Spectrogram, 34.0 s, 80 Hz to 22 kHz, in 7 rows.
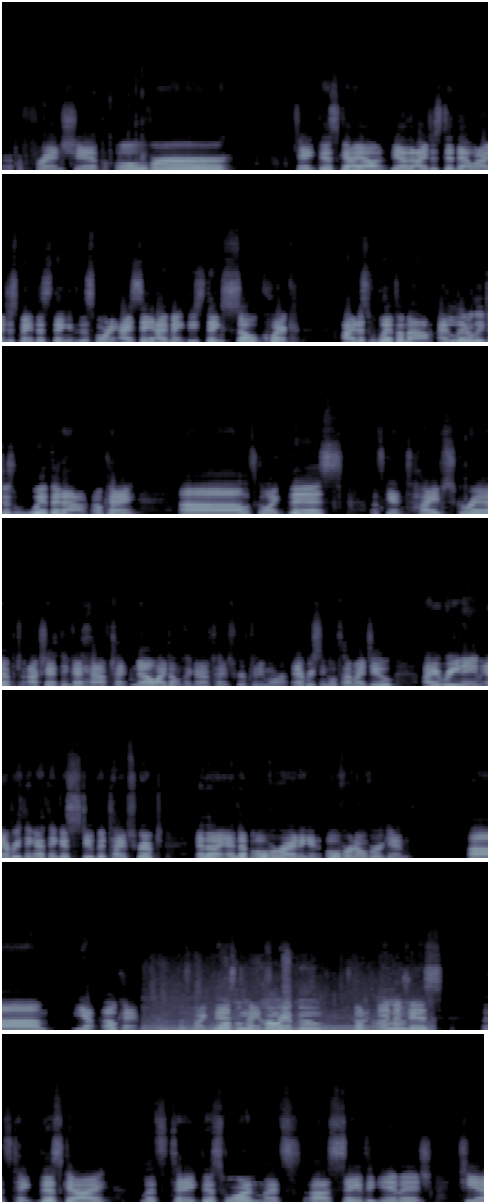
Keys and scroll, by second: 0.0-1.9 typing, 2.7 alt+=, 12.1 alt++, 13.1 ctrl+t, 13.1-16.5 typing, 20.3-21.1 typing, 33.2-33.9 typing.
